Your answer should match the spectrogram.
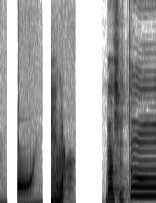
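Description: Three short cartoon 'boing' sound effects, each with a quickly rising pitch, one after another in the first second. After a brief pause, a voice starts near the end.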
